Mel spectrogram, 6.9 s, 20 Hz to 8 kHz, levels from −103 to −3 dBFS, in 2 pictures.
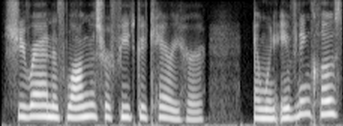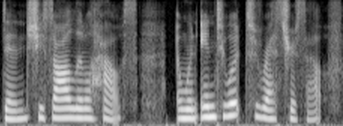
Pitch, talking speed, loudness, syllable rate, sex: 230 Hz, 235 wpm, -16 LUFS, 5.9 syllables/s, female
